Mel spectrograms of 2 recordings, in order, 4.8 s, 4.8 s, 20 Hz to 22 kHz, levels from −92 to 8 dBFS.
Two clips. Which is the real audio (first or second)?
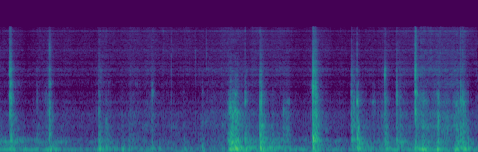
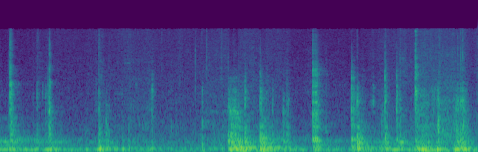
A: second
